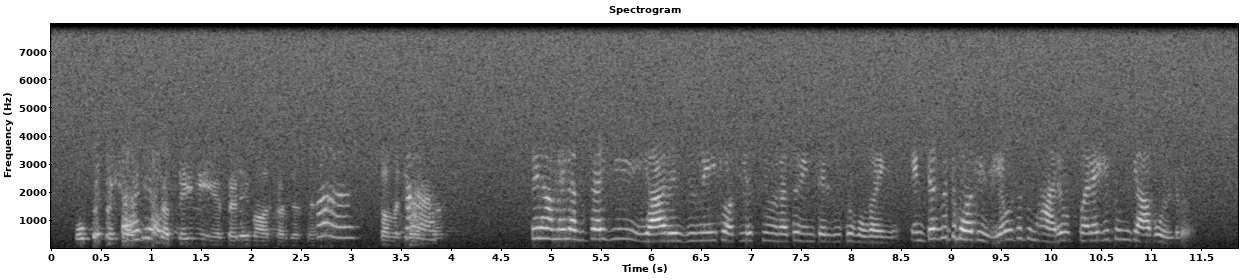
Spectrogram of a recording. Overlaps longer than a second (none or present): none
